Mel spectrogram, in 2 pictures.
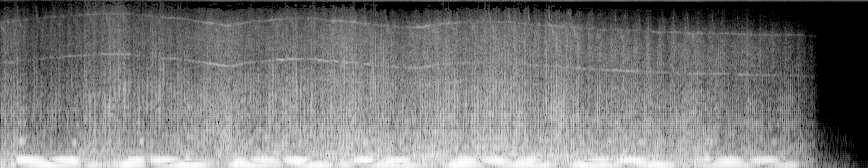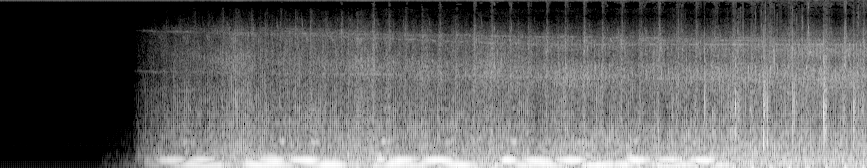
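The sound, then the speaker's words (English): A loud helicopter drones with a steady low rotor throb and rushing engine noise, cuts out abruptly for about two seconds, then returns just as strongly. No one speaks. “Stop the helicopter!”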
